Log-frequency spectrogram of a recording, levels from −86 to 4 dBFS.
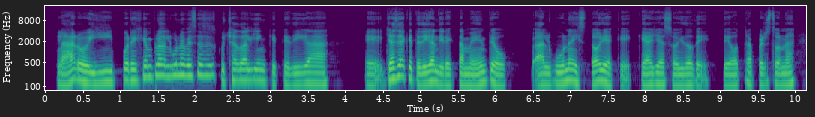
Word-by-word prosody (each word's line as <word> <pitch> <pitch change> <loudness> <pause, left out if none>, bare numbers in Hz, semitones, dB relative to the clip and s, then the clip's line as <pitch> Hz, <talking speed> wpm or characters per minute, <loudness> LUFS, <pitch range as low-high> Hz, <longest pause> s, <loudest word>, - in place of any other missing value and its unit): Claro. 145 +4 +3
Y 135 +2 0
y - - -1
por 160 +3 0
ejemplo, 200 +7 +1
¿alguna 220 +1 +1
vez 215 +1 +1
has 220 - +1
escuchado 160 -7 -2
a - - +5
alguien 155 -1 -1
que 130 -4 -6
te 125 -2 -5
diga 130 +1 -1 0.4
eh, 120 -1 -3
ya 165 - +5
sea 210 +2 +3
que 185 -2 0
te 125 - -1
digan 140 +3 +4
directamente, 120 +4 +1
o, 110 -2 0 0.3
alguna 135 +5 +1
historia 140 -1 +1
que - - -8
que 125 - -1
hayas 125 0 0
oído 115 +1 +1
de 110 -1 -5 0.2
de 115 0 0
otra 125 +2 -2
persona 125 +1 -2
135 Hz, 190 wpm, -23 LUFS, 125-160 Hz, 0.4 s, a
